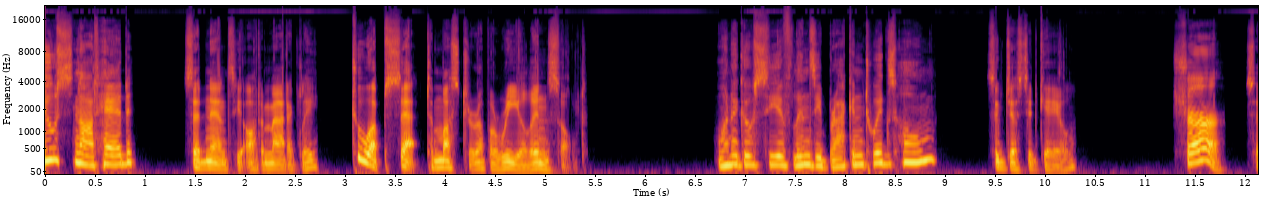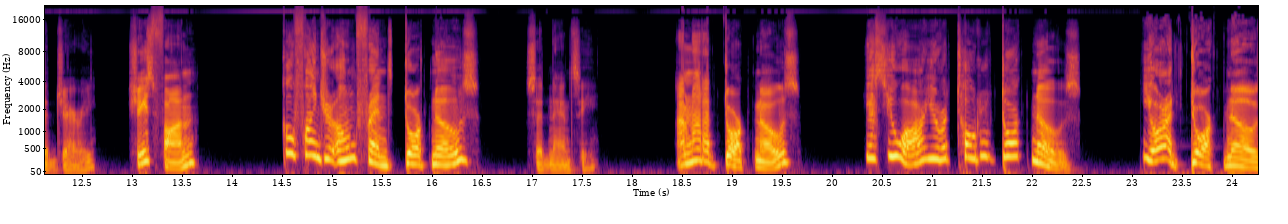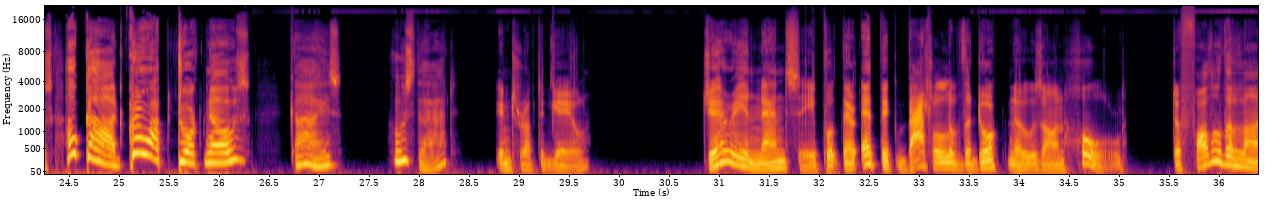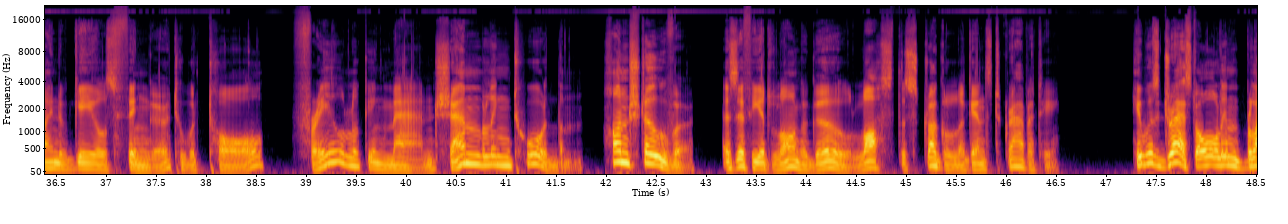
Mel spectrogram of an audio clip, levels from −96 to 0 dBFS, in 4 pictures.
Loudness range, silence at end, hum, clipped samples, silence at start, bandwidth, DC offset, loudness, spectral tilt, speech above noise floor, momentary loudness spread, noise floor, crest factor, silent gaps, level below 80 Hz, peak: 6 LU; 0 s; none; under 0.1%; 0 s; over 20 kHz; under 0.1%; -17 LUFS; -6 dB/octave; 53 dB; 14 LU; -69 dBFS; 16 dB; none; -44 dBFS; -2 dBFS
